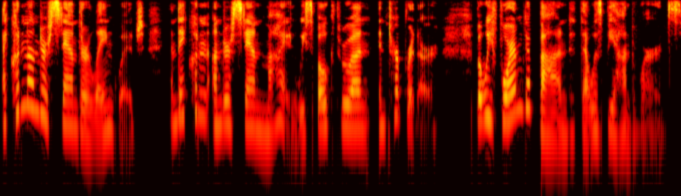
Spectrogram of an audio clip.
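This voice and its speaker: A woman's somewhat breathy, fairly high voice with an American accent, at a moderate pace, with very wide pitch swings, in a dry, close sound with no echo. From United States. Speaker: podcast host. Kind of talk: podcast monologue.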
